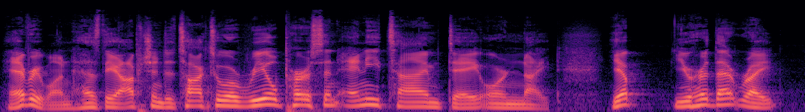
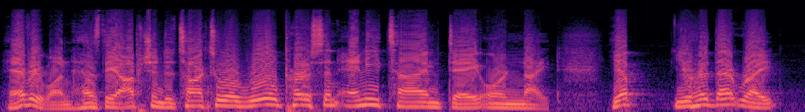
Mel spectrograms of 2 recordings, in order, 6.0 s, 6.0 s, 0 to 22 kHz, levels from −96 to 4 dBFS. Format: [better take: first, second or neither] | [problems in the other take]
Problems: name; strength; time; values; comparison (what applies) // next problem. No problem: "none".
first | distortion; heavy; 19% of the sound clipped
